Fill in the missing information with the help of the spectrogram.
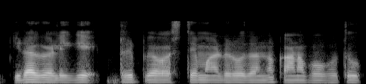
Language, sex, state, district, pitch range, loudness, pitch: Kannada, male, Karnataka, Bangalore, 100-105 Hz, -22 LUFS, 100 Hz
